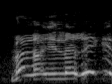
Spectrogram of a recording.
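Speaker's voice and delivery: "illogique" cried out very high and fast; "illogique" in a sharp high mocking cry; incredulous exclaim. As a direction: fling "illogique" up high like an absurd idea. Repeating the word in disbelief.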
